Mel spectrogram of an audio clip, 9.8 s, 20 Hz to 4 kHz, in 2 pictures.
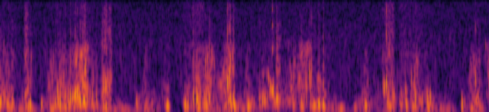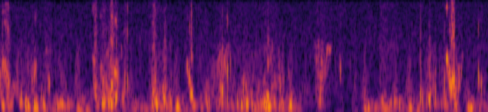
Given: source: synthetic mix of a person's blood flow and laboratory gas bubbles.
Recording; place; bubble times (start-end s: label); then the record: Doppler ultrasound of blood flow; precordium
0.00-0.15 s: bubbles
0.21-0.35 s: bubbles
0.46-1.13 s: bubbles
1.64-1.73 s: bubbles
1.82-2.40 s: bubbles
2.56-3.29 s: bubbles
3.75-4.33 s: bubbles
4.70-5.57 s: bubbles
5.80-6.20 s: bubbles
6.37-6.62 s: bubbles
6.74-7.75 s: bubbles
8.03-8.22 s: bubbles
8.25-8.33 s: bubbles
8.51-8.58 s: bubbles
8.67-8.88 s: bubbles
9.06-9.53 s: bubbles
9.63-9.77 s: bubbles
From the record:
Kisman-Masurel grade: 343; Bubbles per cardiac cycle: rolling drumbeat, 9 or more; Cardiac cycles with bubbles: 100%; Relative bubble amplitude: loud (0.450 to 0.775); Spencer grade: 3 (all of the cardiac periods contain showers or single bubble signals, but not dominating or overriding the cardiac motion signals); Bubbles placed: only in the low amplitude regions of the cardiac cycle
